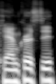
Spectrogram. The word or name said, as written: Cam Christie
